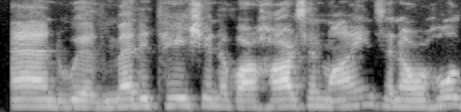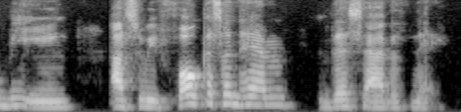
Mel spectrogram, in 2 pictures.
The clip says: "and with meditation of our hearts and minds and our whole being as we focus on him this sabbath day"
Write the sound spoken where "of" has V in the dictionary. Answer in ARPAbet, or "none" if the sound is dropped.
V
